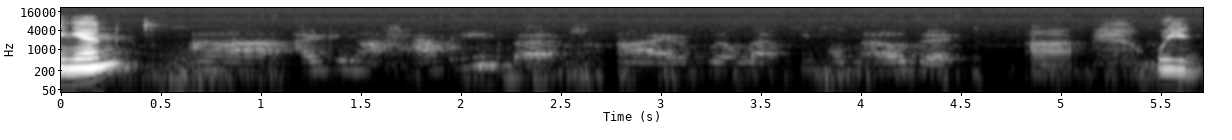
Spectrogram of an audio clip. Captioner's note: speaking faintly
